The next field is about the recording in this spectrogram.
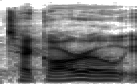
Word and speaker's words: Tecaro: Tecaro is the canonical pronunciation of it, and it is intended to be one letter off from Tech Bro.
